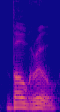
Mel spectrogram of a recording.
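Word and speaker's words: Bo Groulx: The coach also spoke about the performance of forward Bo Gruel pronounced Bo Gruel who entered the lineup after being called up earlier in the day.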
